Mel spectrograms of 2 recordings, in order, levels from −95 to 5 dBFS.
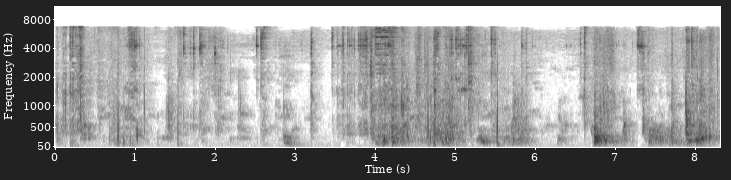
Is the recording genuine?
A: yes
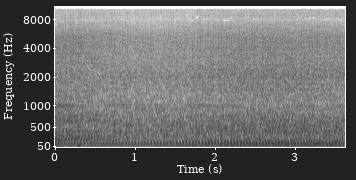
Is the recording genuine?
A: yes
